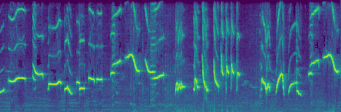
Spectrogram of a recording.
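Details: Oriental magpie-robin (kacer) in loud, full-voiced gacor ngeplong song with whistles and tembakan bursts, used to lure sluggish birds into singing. Bright, clear whistled notes and sharp rising and falling phrases come in rapid, varied bursts with brief pauses.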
